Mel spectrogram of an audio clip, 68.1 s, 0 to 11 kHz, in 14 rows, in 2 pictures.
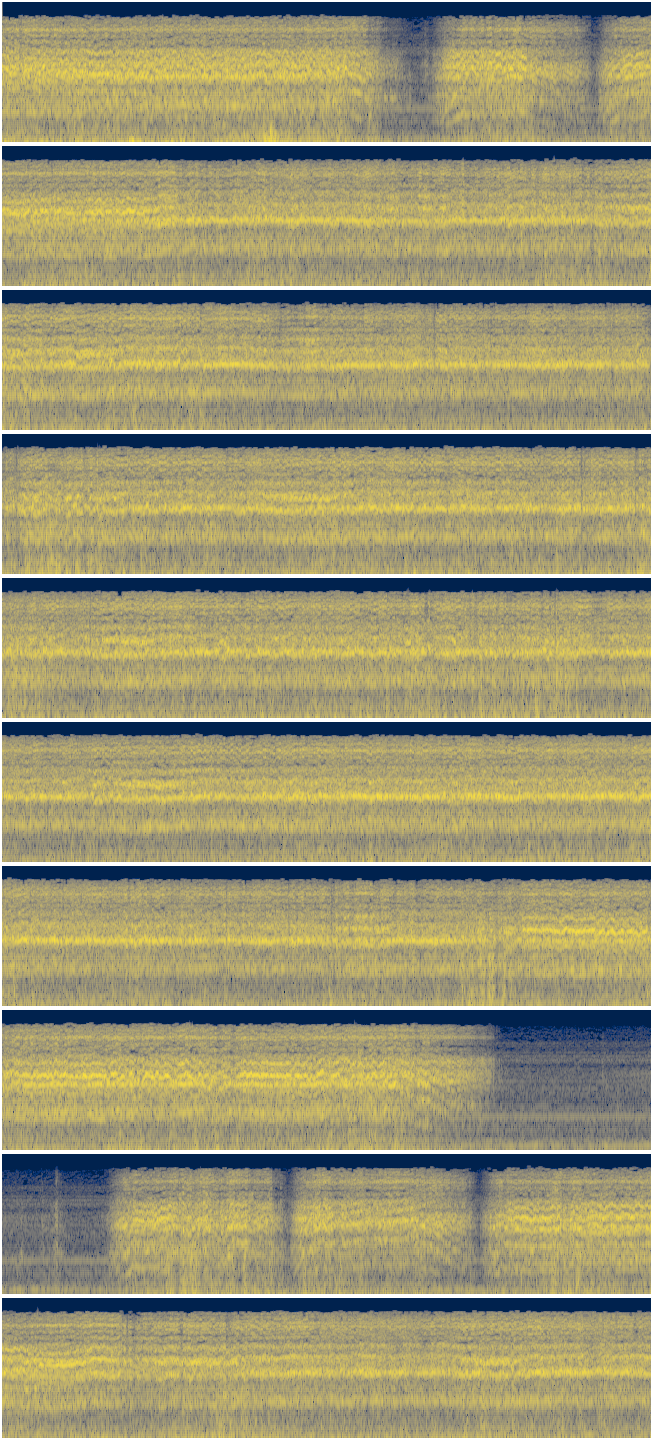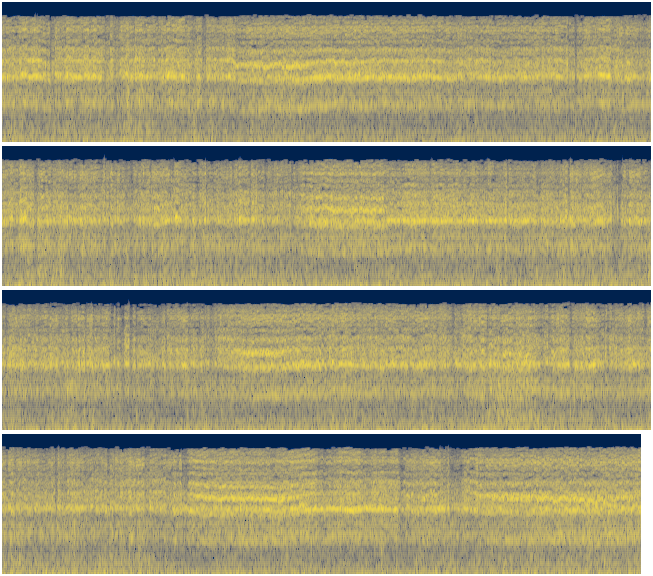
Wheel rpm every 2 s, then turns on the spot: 200, 120, 140, 230, 230, 230, 230, 230, 220, 230, 230, 230, 230, 230, 240, 230, 220, 210, 120, 10, 110, 130, 210, 230, 240, 230, 230, 230, 230, 230, 230, 230, 220, 220.
none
